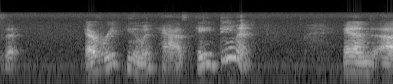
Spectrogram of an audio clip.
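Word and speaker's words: daemon: Now, the biggest and most remarkable thing about Lyra's world is that every human has a demon, and it's not like a devil, although that would be interesting if it was.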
